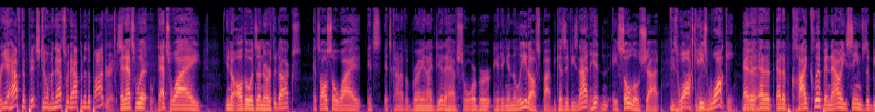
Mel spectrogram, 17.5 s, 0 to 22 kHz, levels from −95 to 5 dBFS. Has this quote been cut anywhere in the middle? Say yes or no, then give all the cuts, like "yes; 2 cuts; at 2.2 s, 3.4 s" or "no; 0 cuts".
no; 0 cuts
